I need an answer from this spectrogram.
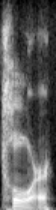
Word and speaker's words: corps: community corps like i get at the corporations pronounced core yeah i know but come on man come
